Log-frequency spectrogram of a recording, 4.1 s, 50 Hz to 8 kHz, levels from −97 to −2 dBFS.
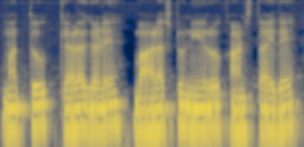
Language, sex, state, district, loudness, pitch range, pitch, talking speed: Kannada, female, Karnataka, Bidar, -15 LUFS, 95-105 Hz, 95 Hz, 90 wpm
